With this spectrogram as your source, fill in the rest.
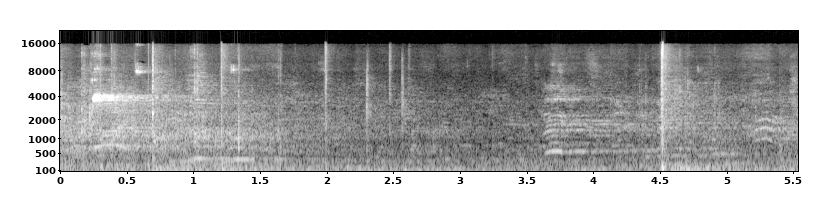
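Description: A ball thuds as it is kicked on a hard floor.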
